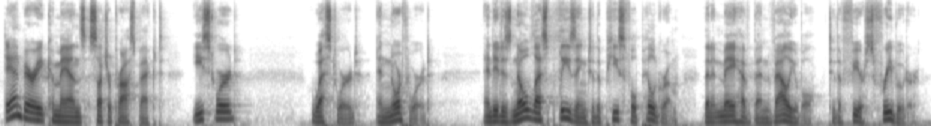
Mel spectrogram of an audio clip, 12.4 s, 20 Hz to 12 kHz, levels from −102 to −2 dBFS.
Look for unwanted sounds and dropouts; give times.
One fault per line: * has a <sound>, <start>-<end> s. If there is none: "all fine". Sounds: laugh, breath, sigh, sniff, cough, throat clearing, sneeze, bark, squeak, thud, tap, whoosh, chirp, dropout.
all fine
